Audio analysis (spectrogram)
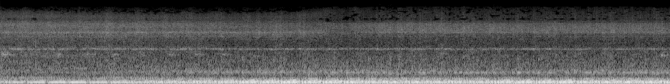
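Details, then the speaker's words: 1974 Chevy Nova 7.4L 454 big-block V8 with Edelbrock ignition control, electric fan and 58 psi fuel to the carburetor, 37,000 miles, last run before removal. Deep, smooth, even idle with no ticks or knocks. Normal idle. "you see so working very well absolutely nothing is wrong with you I'm giving it up to go with a more modern engine"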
